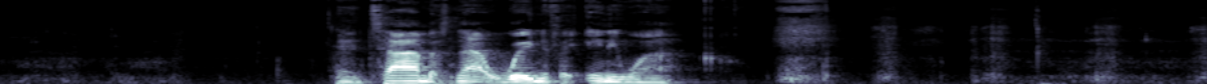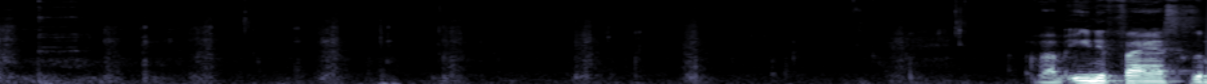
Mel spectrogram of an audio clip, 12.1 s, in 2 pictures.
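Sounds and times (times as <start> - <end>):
chewing with soft crunches: 0.0 - 1.7, 3.5 - 11.2.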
